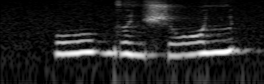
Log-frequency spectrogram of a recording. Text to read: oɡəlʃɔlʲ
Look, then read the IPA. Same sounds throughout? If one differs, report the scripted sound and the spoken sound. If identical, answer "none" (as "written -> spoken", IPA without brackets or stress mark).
l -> lʲ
